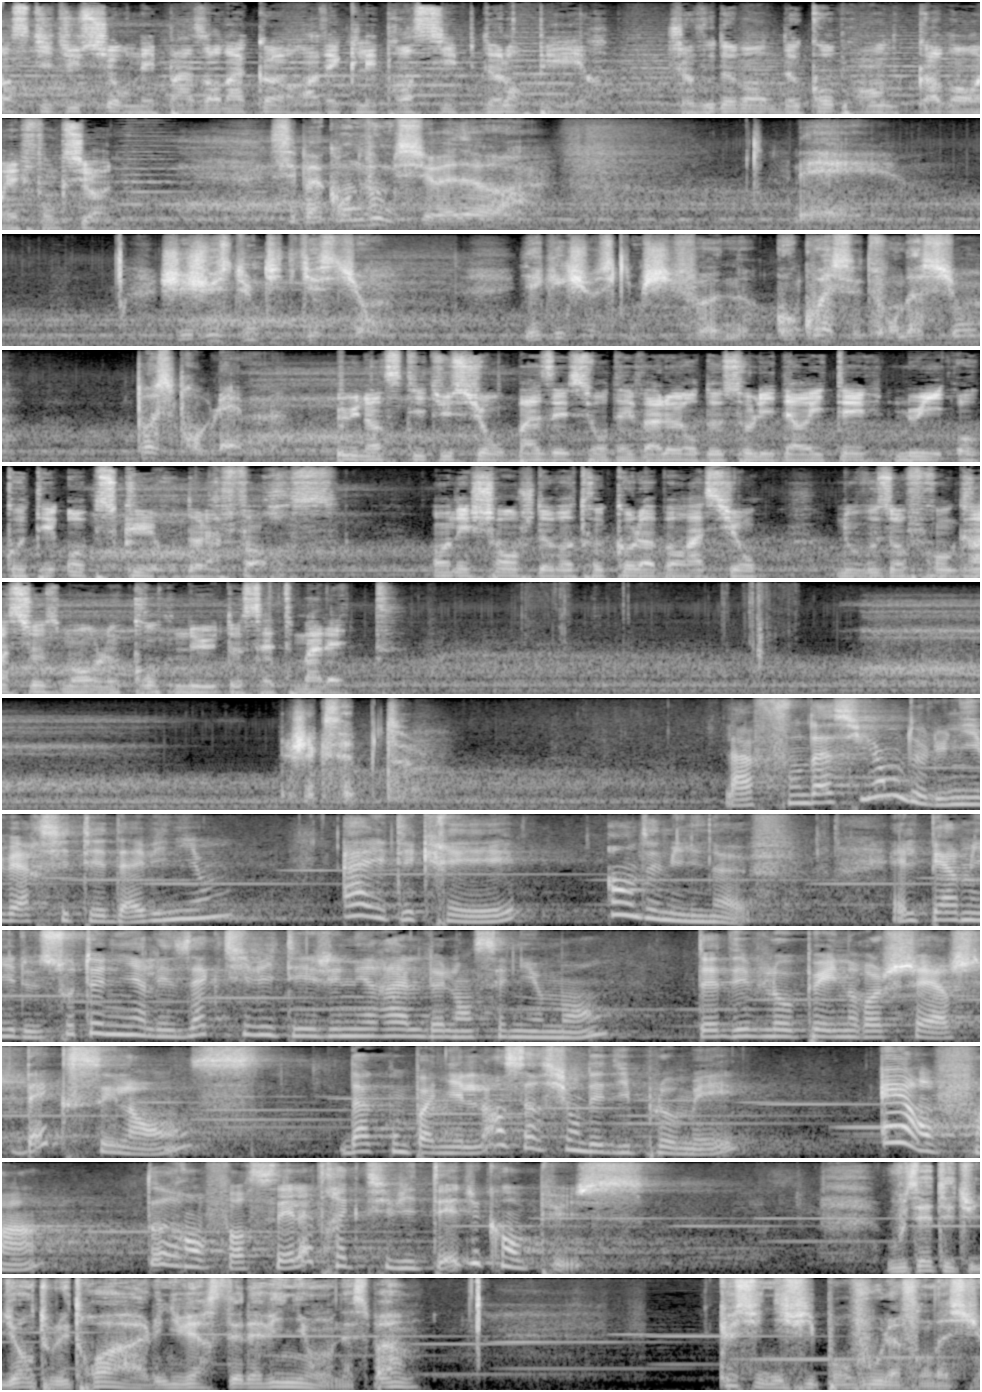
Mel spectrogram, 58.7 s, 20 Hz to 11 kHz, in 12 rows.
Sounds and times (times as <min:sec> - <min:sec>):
Speech: 0:00.0 - 0:05.5, 0:06.2 - 0:07.6, 0:10.4 - 0:11.8, 0:12.4 - 0:14.7, 0:15.4 - 0:26.4, 0:30.8 - 0:31.5, 0:53.3 - 0:55.9, 0:57.4 - 0:58.6.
